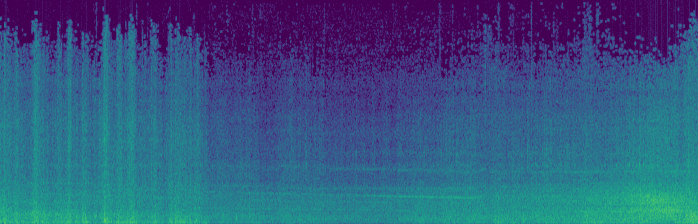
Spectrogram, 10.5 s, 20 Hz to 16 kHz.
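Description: Suzuki Burgman 650 scooter being ridden, wind buffeting the microphone over the engine and road noise. The wind noise drops sharply about three seconds in, leaving a quieter steady hum with a faint whine, then builds steadily again as the scooter picks up speed.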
